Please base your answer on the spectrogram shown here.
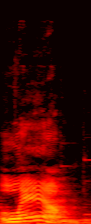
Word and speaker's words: lamb: Outro exemplo do B mudo é a palavra lamb. Lamb, tá? É o carneiro. Carneiro é manso. O carneiro, lamb, ok? Ou cordeiro, né? Cordeiro, lamb, lamb, sem o B no final.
